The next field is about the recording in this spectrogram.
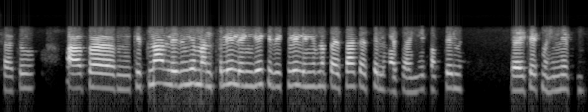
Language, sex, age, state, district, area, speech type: Hindi, female, 30-45, Uttar Pradesh, Chandauli, rural, conversation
